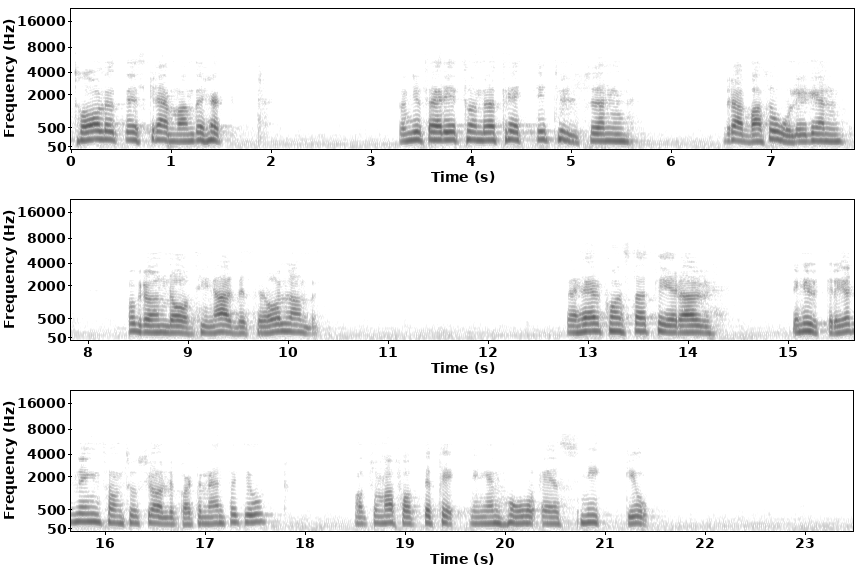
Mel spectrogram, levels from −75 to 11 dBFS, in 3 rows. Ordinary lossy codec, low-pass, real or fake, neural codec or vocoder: MP3, 32 kbps; 7.2 kHz; fake; codec, 32 kHz, 1.9 kbps, SNAC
